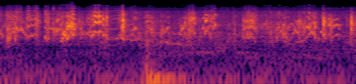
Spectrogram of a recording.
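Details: An aviary flock of budgie parakeets chatters in quick squeaky bursts and short warbles. A dull low thud lands midway.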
